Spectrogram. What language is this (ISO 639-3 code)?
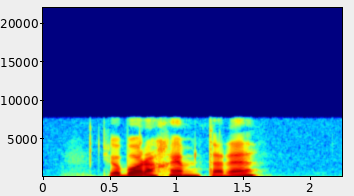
swe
